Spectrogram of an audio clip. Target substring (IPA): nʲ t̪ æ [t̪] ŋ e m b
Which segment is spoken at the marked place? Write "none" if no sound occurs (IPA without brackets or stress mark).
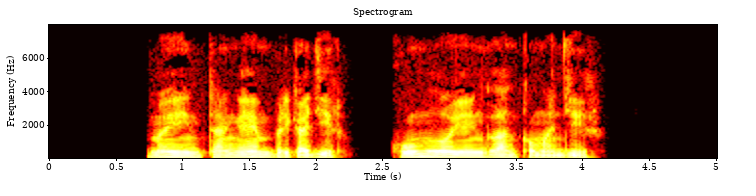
none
